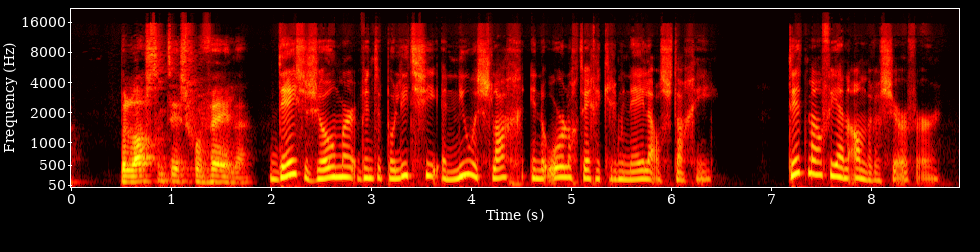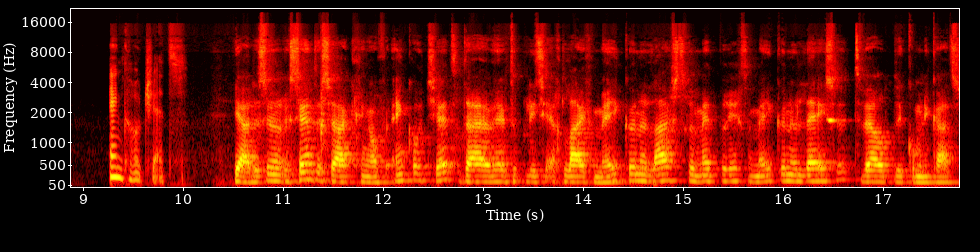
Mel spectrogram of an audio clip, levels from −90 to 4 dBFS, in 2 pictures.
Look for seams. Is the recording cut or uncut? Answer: cut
